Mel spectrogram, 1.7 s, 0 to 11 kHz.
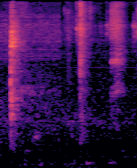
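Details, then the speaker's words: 2005 Honda Rebel 250 with a new battery fitted: crisp dry clicks about once a second in a quiet room; normal turn signal flasher operation. "whoa look at that okay turn signal Works brake light yeah"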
